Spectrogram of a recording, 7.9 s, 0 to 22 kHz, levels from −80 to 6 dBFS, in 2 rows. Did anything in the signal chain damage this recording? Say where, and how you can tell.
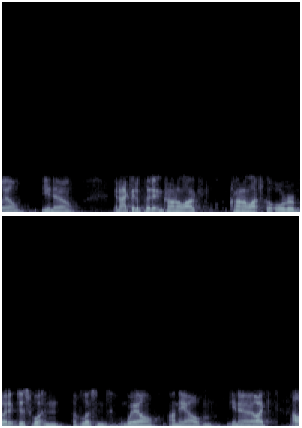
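Yes. The codec stage is at fault throughout. The speech sounds rough and synthetic, with nothing above 4 kHz. This is G.729 coding, which fits an 8 kbit/s stream. It rebuilds speech from a vocal tract filter, a pitch predictor and sparse pulses.

At the network stage, VoIP packet loss concealed by the speech codec appears from 3.38 to 3.44 s, between "put it in chronological" and "order but it just". About 30 ms of audio is missing, which fits one lost packet. The decoder extended its last pitch and filter with falling gain, and the speech stays weakened briefly afterwards.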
